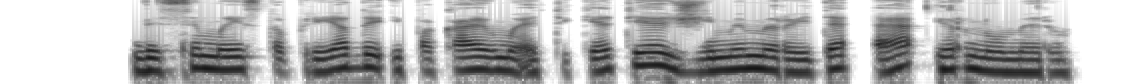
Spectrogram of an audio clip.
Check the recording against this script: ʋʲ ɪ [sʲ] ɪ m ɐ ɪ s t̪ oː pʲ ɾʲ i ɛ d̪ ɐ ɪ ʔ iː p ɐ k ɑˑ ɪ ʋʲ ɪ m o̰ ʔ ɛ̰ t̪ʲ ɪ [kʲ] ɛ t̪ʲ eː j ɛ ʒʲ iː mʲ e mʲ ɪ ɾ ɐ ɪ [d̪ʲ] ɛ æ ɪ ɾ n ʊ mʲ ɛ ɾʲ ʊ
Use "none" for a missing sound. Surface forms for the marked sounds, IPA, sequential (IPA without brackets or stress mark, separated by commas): sʲ, kʲ, d̪ʲ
